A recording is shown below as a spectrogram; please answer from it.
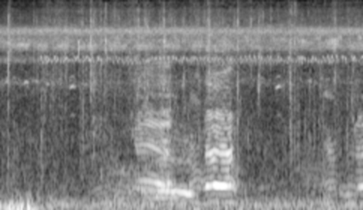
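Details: Cows in a herd of hundreds walking along a dusty road, mooing to call the herd: two modest moos in quick succession, the second rising and a little louder, then a faint short call, amid noisy background hiss.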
